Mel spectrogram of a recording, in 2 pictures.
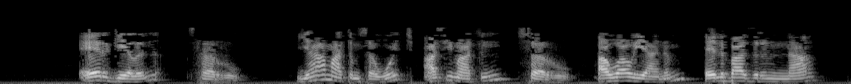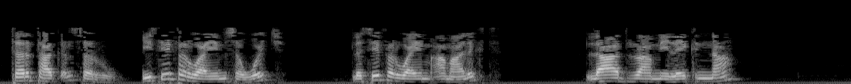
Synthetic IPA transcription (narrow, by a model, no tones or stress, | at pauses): ʔeɾɡelɨn | sərːṵ | jɛhamat̪ʰɨmsəwːo̞t͡ʃːʔa̰simat̪ʰɨnsərːṵ | ʔawawijanɨmʔelbazɨɾɨnɨnːa | t̪ʰəɾt̪ʰakʼɨnsərːṵ | jɛse̞fəɾwajɪmsəwːo̞t͡ʃː | ləse̞fəɾwajɪmʔa̰malɨkt̪ | ləad̪ɾamelekɨnːa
